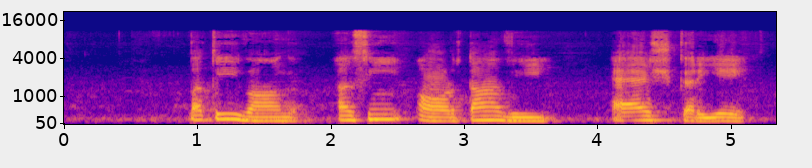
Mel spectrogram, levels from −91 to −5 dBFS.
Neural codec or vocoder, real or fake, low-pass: none; real; 10.8 kHz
